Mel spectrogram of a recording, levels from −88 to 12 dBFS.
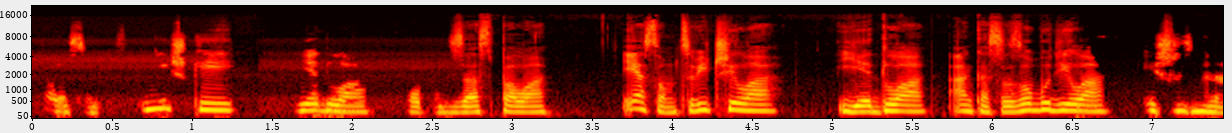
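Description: Faint leakage of the other side's voice, roughly 40 dB below the speech, sits at 0.0, 1.43 to 1.61 and 2.11 to 2.47 s. It is likely residual loudspeaker echo. Speech suppressed in double talk dips the voice, by up to about 25 dB, at 0.04 to 1.06, 1.62 to 2.09, 2.33 to 2.66, 6.58 to 6.74 and 6.92 to 7.44 s. The echo canceller likely ducked both sides at once.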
